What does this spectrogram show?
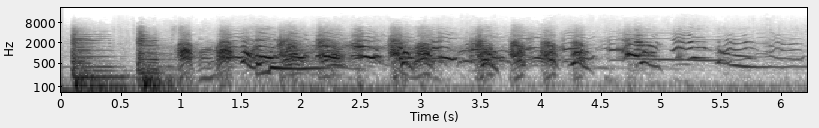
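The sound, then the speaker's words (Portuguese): A small poodle yips and barks in a quick, steady string of high, nasal calls, fairly loud, with no pause for about six seconds. “Vai embora. Come on. Cachorro mal. Serenade to a poodle.”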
